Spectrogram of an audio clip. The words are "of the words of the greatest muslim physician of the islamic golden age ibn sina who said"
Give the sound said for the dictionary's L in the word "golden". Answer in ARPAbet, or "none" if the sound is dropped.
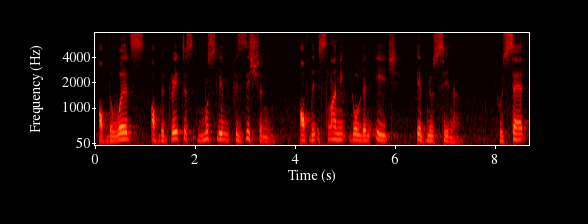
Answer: L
